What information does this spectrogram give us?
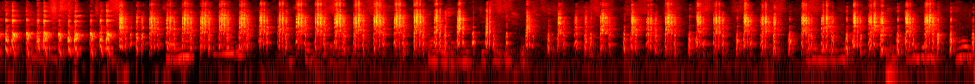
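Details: Chukar partridge calling in a fast, uneven run of harsh, clucking chuk notes, roughly three per second, bright and broadband, with a few low hums underneath.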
